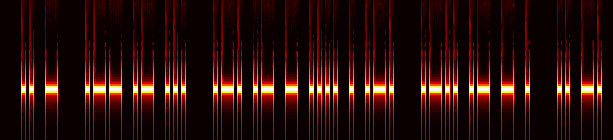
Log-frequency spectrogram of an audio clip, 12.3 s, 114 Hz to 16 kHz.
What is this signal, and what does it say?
Morse code, heard as a keyed tone, about 15 wpm, 700 Hz. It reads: IT WAS RATHER LATE IN
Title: Sentences from Top 1400 Words 15wpm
